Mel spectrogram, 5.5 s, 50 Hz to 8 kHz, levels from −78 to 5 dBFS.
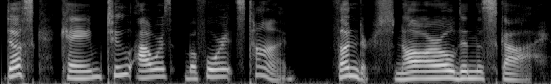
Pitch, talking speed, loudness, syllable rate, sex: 205 Hz, 130 wpm, -18 LUFS, 3.6 syllables/s, female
